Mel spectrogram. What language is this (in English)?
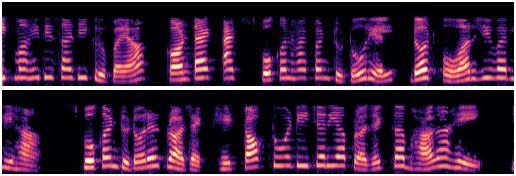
Marathi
